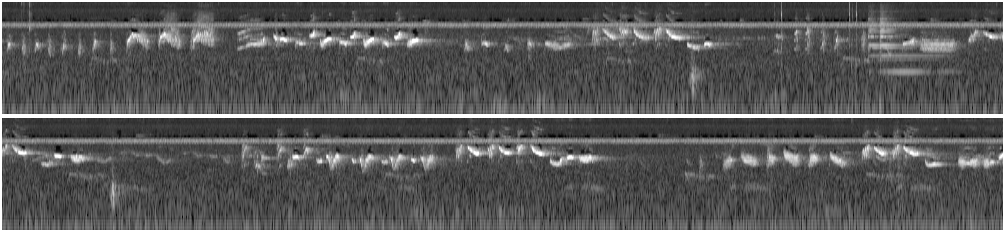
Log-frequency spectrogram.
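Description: Songbirds singing in bouts of quick, repeated chirping phrases every few seconds, over a faint steady high-pitched drone.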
